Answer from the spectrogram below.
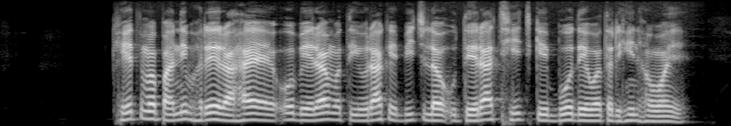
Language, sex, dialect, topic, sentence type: Chhattisgarhi, male, Eastern, agriculture, statement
